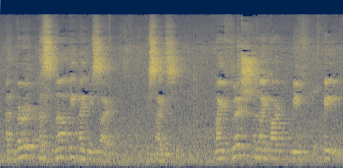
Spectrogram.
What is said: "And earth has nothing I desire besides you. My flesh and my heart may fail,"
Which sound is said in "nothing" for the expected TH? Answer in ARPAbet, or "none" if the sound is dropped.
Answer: T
